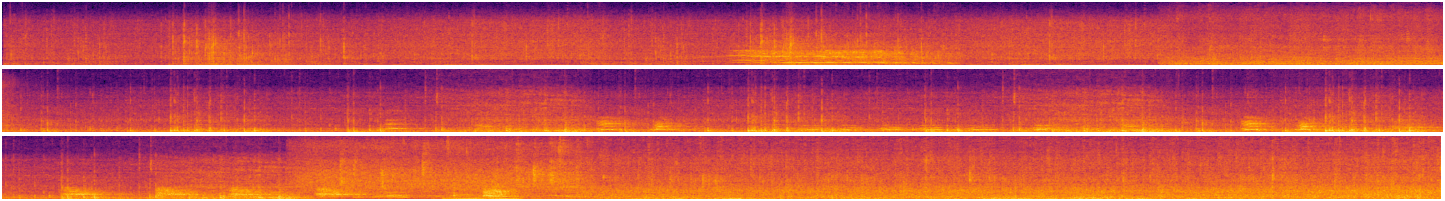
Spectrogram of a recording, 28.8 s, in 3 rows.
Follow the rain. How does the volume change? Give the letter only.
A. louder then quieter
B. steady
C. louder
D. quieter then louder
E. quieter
C.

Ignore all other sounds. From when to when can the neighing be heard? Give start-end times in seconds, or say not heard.
4.7-6.4, 22.1-22.7.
